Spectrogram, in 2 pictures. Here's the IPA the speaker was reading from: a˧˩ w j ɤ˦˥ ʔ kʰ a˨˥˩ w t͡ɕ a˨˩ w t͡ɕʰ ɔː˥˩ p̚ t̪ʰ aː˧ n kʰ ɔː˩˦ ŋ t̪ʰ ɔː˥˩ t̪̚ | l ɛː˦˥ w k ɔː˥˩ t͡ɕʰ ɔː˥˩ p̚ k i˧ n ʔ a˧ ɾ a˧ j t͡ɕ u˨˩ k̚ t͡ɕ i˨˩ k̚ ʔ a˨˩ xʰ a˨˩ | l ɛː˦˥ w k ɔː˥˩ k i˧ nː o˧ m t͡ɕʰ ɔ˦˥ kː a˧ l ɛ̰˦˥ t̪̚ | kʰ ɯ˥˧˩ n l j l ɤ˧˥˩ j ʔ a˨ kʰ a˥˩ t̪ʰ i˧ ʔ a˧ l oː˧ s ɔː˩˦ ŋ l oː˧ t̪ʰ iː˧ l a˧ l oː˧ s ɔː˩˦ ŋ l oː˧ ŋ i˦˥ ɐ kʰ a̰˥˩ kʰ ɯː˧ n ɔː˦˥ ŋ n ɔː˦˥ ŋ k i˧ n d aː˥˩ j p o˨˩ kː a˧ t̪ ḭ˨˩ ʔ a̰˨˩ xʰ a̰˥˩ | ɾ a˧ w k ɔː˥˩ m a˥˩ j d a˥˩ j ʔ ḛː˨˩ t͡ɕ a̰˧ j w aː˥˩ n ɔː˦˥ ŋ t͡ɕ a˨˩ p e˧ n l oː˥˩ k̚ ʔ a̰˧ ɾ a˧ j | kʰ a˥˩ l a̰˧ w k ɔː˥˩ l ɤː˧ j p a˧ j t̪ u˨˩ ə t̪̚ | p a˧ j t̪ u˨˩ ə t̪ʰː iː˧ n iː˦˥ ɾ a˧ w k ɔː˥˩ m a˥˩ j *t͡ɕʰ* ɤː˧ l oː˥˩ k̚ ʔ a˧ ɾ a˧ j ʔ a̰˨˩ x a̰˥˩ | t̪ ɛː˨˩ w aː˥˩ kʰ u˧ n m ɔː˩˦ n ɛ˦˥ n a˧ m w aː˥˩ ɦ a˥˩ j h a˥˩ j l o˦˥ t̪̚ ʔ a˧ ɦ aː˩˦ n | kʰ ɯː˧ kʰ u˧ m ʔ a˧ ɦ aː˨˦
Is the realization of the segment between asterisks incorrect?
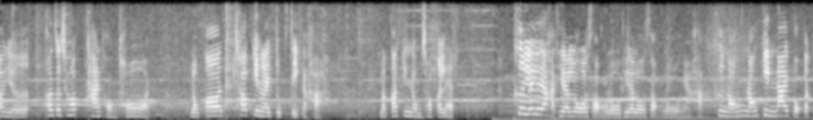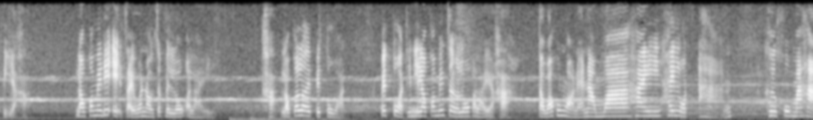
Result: yes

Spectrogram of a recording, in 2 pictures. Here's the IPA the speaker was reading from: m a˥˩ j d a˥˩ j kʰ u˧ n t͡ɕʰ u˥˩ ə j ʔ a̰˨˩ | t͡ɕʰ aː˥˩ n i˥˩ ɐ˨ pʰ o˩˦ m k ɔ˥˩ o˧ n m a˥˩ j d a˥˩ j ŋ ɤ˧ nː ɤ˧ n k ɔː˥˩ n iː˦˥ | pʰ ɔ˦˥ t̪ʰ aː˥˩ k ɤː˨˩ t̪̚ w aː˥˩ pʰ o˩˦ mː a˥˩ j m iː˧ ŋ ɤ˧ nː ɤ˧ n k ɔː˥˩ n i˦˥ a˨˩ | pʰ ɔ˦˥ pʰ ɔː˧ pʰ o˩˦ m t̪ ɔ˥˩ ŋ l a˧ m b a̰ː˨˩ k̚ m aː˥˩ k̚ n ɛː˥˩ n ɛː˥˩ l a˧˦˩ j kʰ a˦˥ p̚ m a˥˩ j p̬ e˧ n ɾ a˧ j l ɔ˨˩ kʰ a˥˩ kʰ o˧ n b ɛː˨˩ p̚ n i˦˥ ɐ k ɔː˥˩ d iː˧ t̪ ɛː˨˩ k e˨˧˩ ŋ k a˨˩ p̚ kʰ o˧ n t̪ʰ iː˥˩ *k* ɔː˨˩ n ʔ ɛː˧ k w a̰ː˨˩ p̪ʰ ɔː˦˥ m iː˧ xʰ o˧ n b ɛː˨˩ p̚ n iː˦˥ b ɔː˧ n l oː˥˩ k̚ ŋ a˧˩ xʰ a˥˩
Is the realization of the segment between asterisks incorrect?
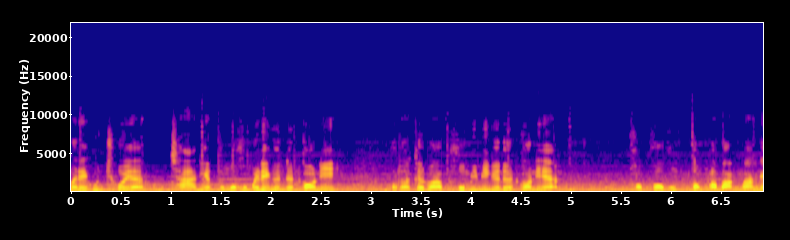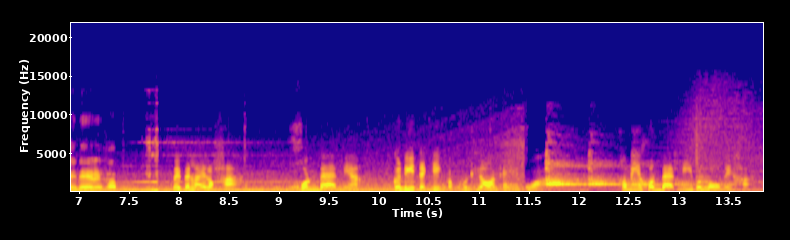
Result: yes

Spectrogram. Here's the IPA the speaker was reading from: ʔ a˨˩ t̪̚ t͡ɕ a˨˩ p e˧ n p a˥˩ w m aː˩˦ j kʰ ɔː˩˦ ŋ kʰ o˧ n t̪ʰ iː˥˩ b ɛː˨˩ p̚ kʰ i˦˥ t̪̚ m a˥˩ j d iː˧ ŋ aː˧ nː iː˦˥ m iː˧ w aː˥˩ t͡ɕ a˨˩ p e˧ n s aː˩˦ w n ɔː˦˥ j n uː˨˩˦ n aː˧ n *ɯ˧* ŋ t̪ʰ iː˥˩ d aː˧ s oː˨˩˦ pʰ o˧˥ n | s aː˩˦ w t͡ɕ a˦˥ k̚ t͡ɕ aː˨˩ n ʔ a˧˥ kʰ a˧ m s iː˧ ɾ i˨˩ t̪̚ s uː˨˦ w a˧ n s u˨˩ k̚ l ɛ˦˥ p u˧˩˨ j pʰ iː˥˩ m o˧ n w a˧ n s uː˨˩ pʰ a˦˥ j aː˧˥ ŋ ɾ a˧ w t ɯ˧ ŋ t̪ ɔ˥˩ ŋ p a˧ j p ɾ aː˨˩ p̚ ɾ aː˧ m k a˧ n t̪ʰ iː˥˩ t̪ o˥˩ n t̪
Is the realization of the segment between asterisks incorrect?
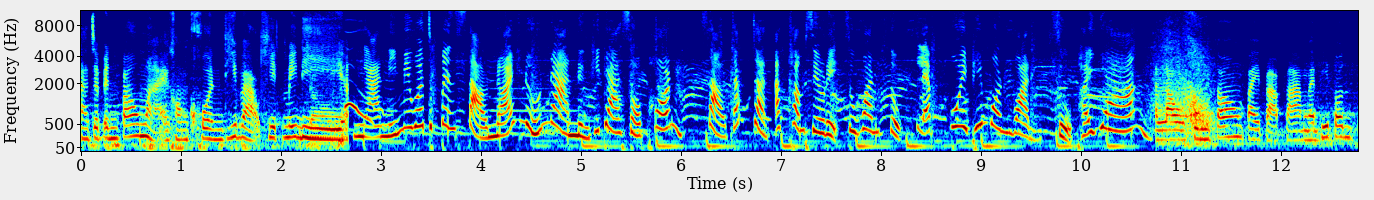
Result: yes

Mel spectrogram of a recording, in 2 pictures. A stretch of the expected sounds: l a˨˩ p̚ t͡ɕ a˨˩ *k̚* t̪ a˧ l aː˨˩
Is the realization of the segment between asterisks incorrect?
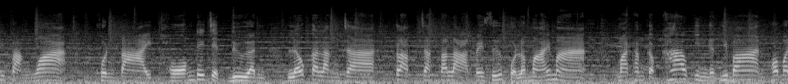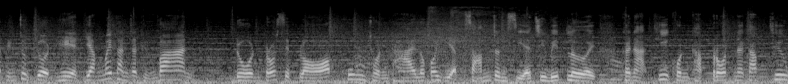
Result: no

